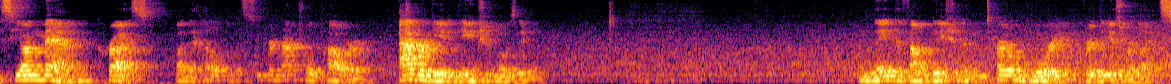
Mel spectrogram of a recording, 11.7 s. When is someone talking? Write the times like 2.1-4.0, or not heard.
0.0-5.3, 8.6-11.6.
